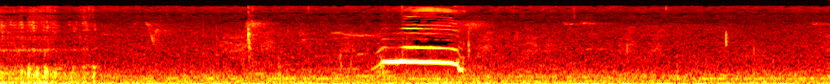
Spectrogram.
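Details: A cat's single short meow, clear and slightly falling at its close, amid quiet indoor room noise.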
